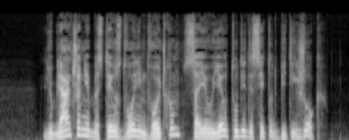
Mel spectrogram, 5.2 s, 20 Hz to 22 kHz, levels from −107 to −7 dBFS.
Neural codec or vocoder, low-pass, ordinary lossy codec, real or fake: none; 14.4 kHz; MP3, 64 kbps; real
